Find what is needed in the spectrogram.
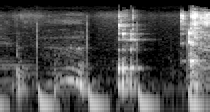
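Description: A man belching, a few short burps in a row, after wolfing down a whole trifle; the food nearly comes back up with them.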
